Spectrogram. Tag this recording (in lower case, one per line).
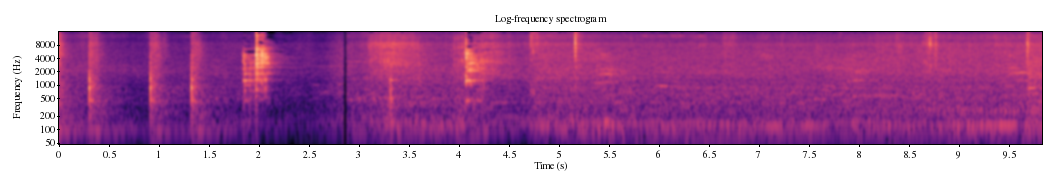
chopping food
